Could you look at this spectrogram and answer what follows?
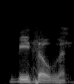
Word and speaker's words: Beethoven: Beethoven is BEETHO. OVEN. Beethoven. It's beat and then oven or H oven. Tchaikovsky. Sorry, what? Orchestra. Violin. Beethoven. Oh. It was Beethoven.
